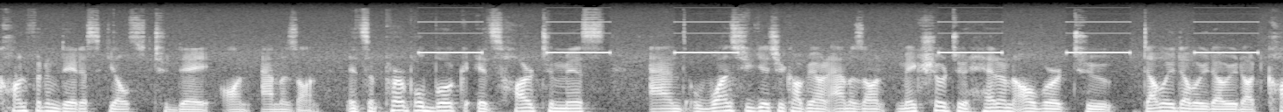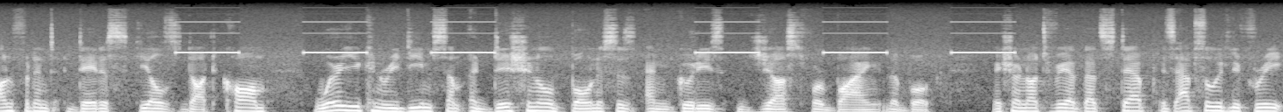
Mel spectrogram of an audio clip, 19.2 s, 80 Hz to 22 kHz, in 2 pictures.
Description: Alarm pattern, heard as an alarm's beeps, played four times, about 3300 Hz, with speech in English. Temporal three. Smoke or fire, evacuate.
